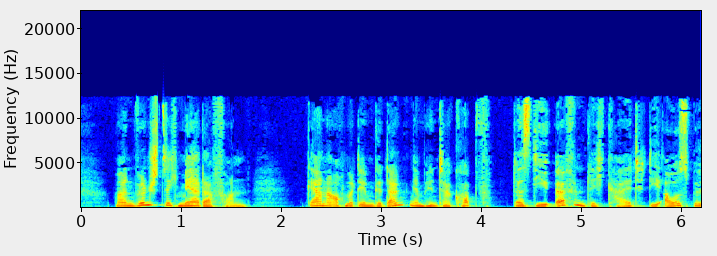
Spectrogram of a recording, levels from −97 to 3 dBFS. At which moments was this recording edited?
0.9 s

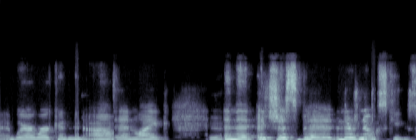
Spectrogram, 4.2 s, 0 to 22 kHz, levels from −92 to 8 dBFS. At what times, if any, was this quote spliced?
1.1 s

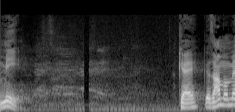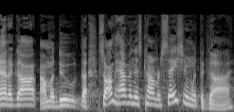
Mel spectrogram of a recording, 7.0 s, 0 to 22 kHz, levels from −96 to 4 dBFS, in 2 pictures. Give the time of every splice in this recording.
4.0 s

